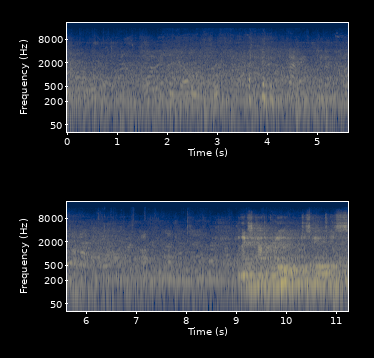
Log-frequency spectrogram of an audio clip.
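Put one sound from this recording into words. A crowd of spectators chatters in a large echoing arena.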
